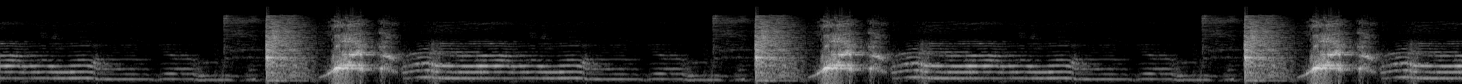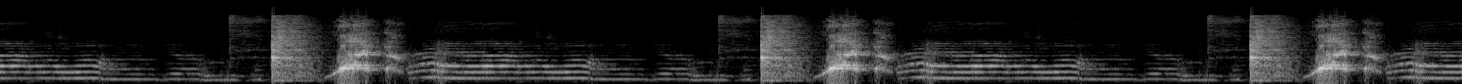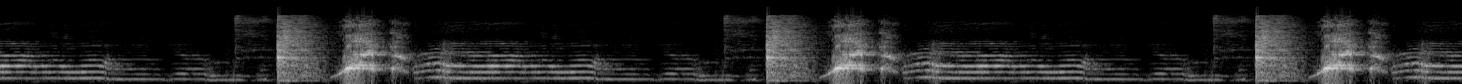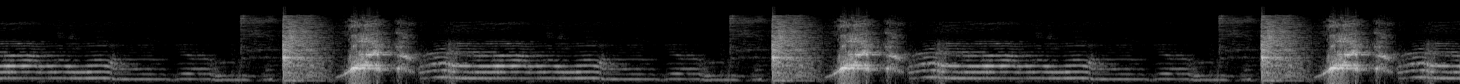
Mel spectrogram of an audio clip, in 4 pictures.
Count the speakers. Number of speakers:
zero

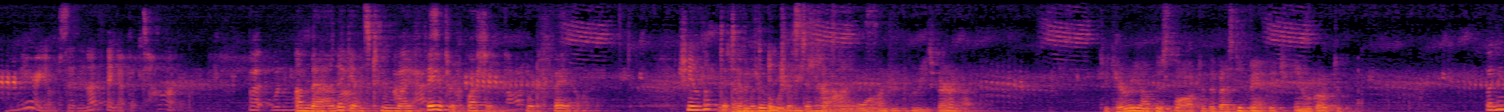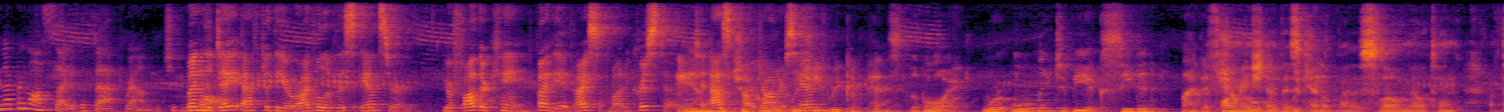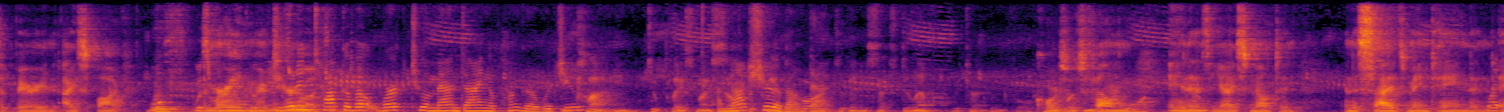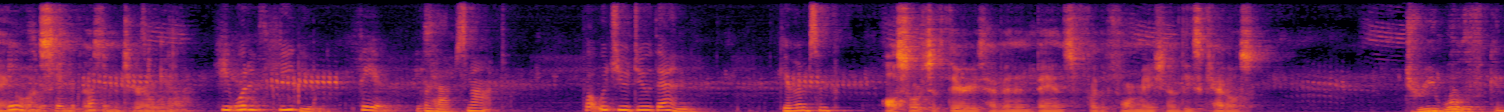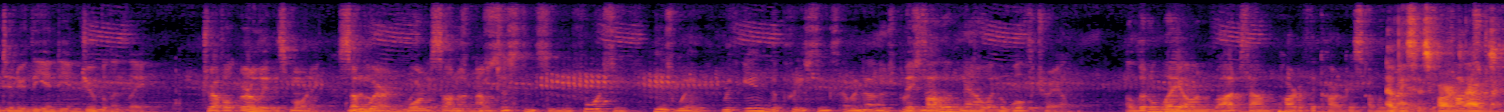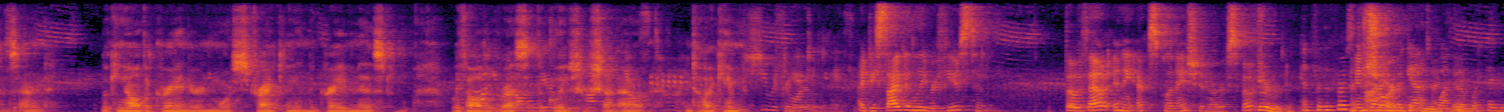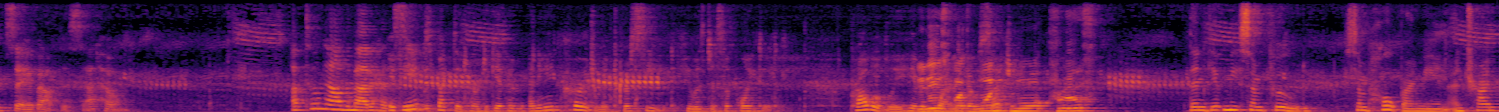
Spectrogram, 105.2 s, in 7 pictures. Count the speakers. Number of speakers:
ten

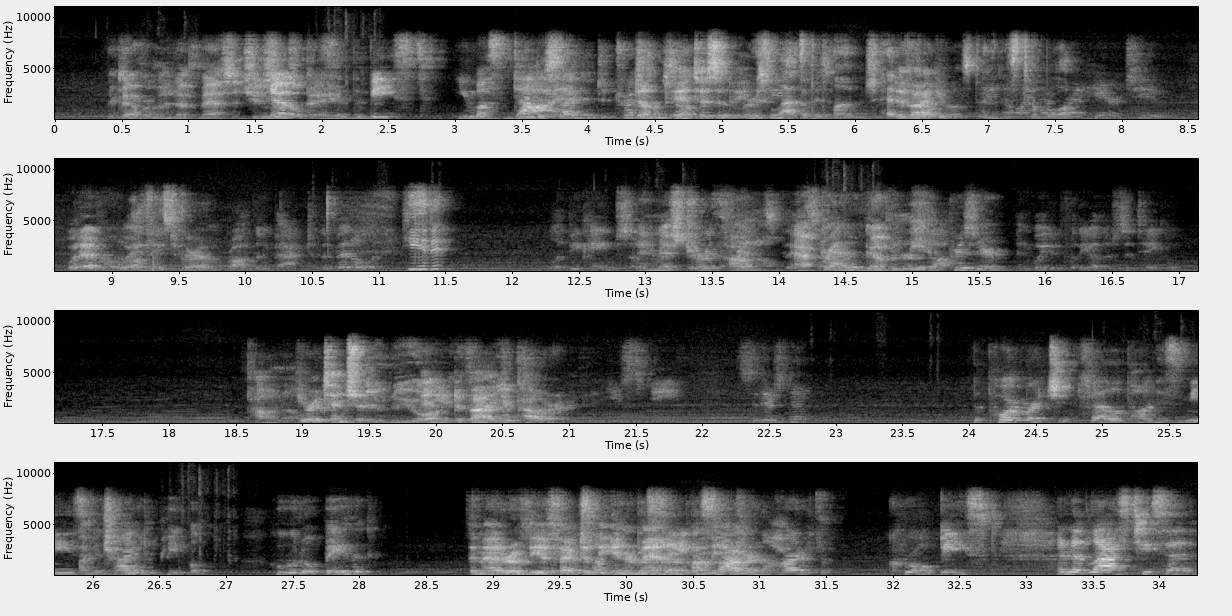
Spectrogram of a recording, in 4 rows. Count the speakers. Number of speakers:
seven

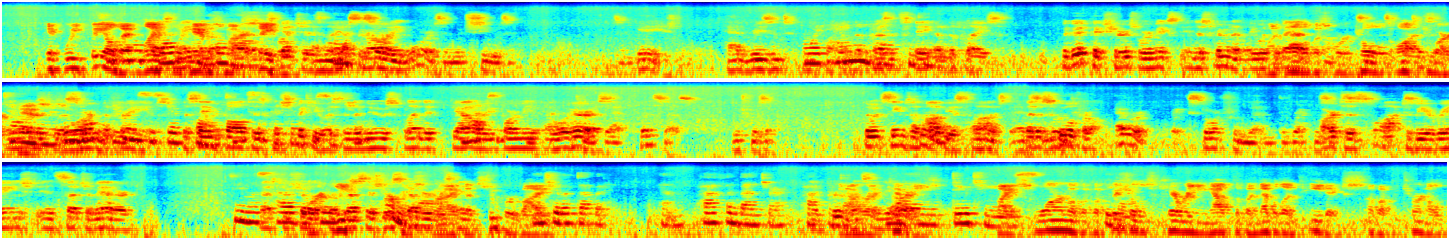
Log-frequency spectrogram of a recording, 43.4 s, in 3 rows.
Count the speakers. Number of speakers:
four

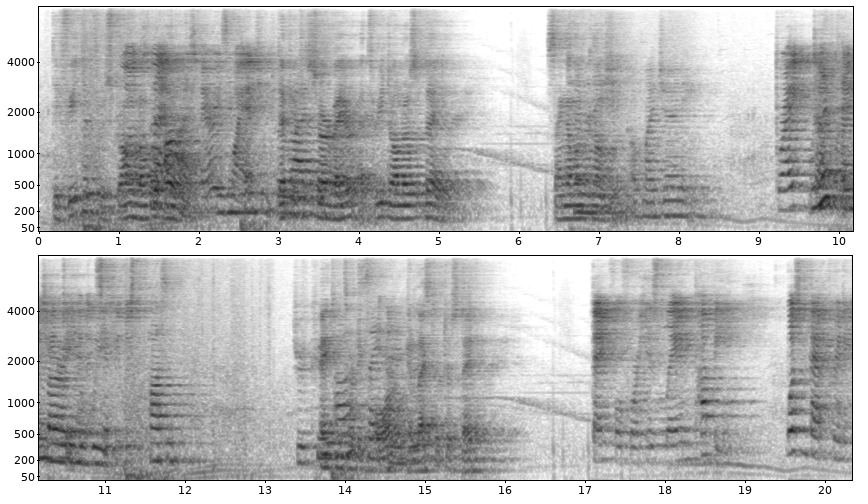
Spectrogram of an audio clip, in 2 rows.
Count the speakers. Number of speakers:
three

